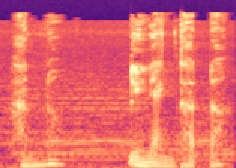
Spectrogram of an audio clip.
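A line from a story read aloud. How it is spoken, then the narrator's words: Sighing, quiet. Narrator (Vietnamese): Diệp Thiếu Dương thở dài một hơi, âm thầm nói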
